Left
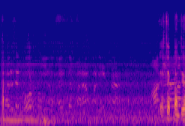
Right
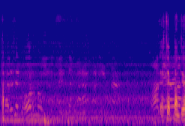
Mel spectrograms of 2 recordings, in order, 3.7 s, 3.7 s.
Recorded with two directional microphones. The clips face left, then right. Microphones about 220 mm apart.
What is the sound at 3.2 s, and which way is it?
Speech, centre (ahead or behind).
